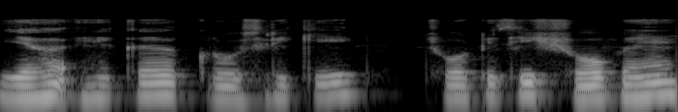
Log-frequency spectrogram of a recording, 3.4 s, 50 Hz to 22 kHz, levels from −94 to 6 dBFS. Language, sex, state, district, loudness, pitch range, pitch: Hindi, male, Bihar, Vaishali, -40 LUFS, 110-125 Hz, 115 Hz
